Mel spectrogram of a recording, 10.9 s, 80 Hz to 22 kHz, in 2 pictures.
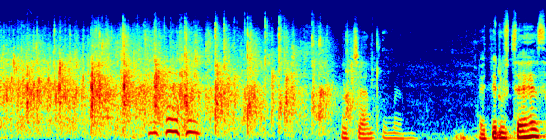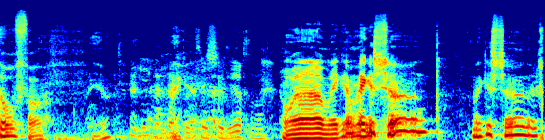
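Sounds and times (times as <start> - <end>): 
people cheering: 0.0 - 3.8
audience applause: 0.0 - 3.9
laughter: 1.2 - 2.5, 6.6 - 8.2
speech: 1.6 - 2.2, 3.4 - 10.9.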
